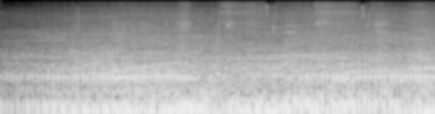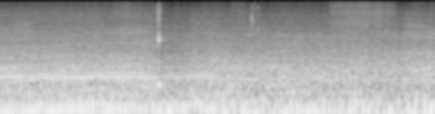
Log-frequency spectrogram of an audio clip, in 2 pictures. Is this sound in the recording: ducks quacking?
no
